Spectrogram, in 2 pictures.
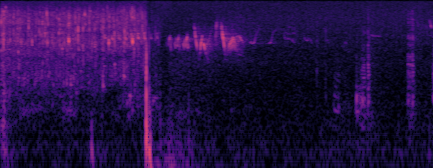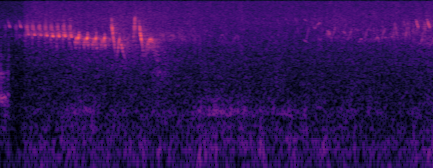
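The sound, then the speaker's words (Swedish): Outdoor morning ambience at about ten past eight, with scattered bird chirps and calls, fairly faint, over a steady background of trickling water; a brief sharp knock near the start and a short burst of higher warbling midway. “Ja, det är lite fåglar igång.”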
